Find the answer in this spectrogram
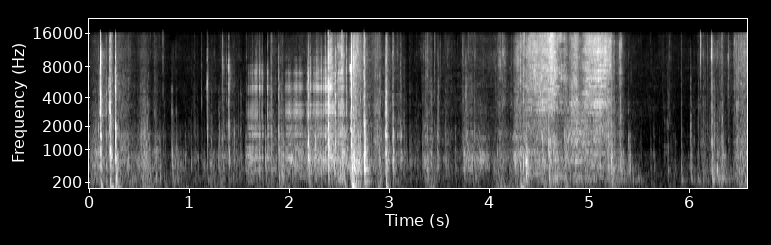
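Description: Hands handling a toy figure in a clear plastic blister tray: irregular scrapes and a few sharp knocks of plastic. A brief crinkling rustle of the plastic comes about four and a half seconds in.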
